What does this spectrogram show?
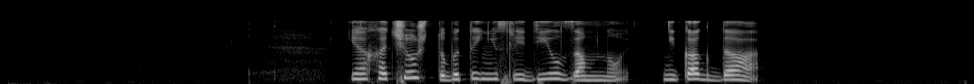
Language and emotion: Russian, sad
